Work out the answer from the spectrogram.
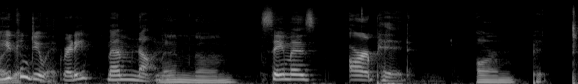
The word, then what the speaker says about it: Memnon: Is that how you say it? Yes, Memnon. My mouth doesn't want to do that. I know. It's weird to put an M and an N together.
